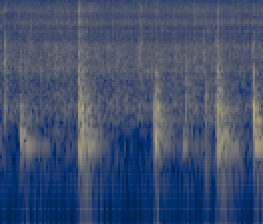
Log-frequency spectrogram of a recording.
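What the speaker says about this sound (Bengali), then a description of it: "এরপর থেকে কিছুক্ষণ তেলে ভাজতে হবে" Vegetables, with green chillies and onion, frying in oil in a home kitchen pan: a steady hiss with repeated stirring scrapes and clatters at irregular intervals, close and fairly quiet, no talk.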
